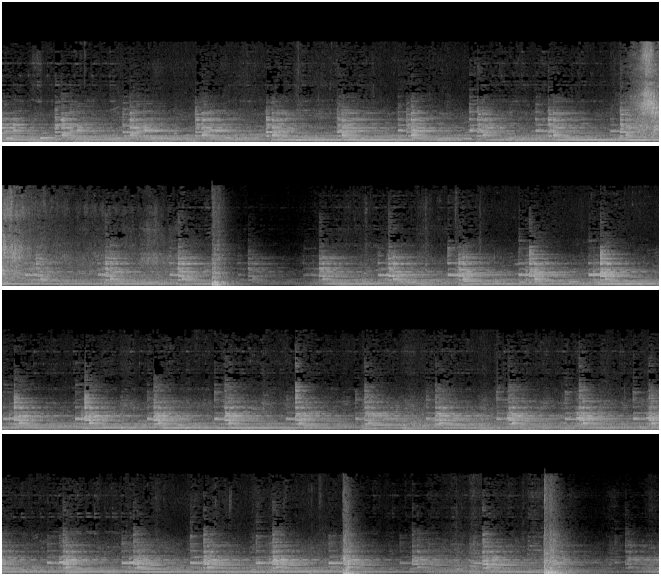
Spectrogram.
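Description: Church bells ringing fast and evenly, about two strokes a second, with a steady hum carrying between the strokes. A brief rushing noise cuts across about eight seconds in, and the ringing dips for about a second a few seconds later.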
